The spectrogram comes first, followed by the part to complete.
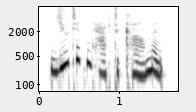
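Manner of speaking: usual speaking voice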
